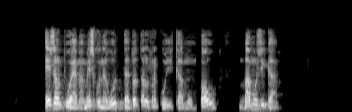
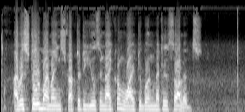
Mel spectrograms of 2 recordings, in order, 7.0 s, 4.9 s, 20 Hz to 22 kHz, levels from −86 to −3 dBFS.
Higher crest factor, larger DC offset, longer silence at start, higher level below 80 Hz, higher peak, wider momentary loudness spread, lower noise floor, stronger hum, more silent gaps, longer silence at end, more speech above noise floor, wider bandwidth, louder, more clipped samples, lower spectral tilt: first, 18 dB vs 8 dB; neither; first, 0.9 s vs 0.05 s; second, -62 dBFS vs -38 dBFS; about the same, -2 dBFS vs 0 dBFS; first, 11 LU vs 5 LU; first, under -90 dBFS vs -41 dBFS; neither; first, 3.97-4.01 s, 4.72-4.78 s vs none; first, 1.5 s vs 0.9 s; first, over 72 dB vs 34 dB; second, 8 kHz vs 17 kHz; second, -18 LUFS vs -8 LUFS; second, under 0.1% vs 0.5%; second, -3.5 dB/octave vs -6 dB/octave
